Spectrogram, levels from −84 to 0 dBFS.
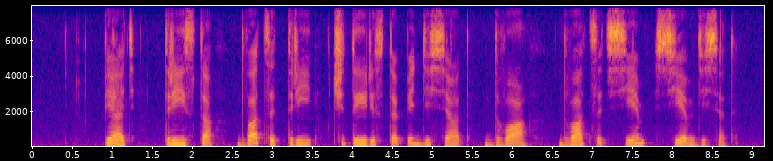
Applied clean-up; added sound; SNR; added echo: none; none; none; none.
